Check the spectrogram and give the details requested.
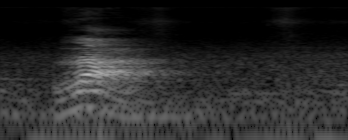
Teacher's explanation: प्रकंपित व्यंजन रा। रा का उच्चारण करने में जिह्वा में कंपन होता है, ये प्रकंपित है रा।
